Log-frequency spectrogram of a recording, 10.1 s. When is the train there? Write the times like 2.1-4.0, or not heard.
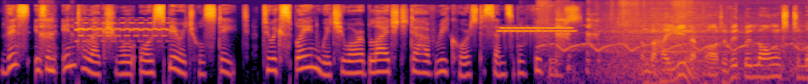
7.3-10.0.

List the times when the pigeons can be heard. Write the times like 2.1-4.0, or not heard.
not heard.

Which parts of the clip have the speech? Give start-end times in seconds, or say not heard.
0.0-7.3, 8.0-10.0.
